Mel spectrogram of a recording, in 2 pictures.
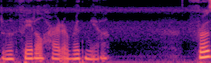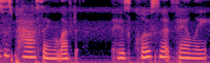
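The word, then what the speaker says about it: Froese: So in June 2011, 32-year-old Jack Fronze... No. How do you say his last name? I say Froze.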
